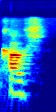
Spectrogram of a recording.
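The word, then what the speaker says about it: cosh: So you need to learn that definition for shin x similar to hyperbolic cos we call that kosh that will make sense.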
